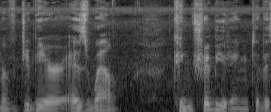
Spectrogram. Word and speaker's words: Jabir: under the name of Geber as well, contributing to the pseudepigraphic tradition around him. But of course, they totally mispronounced his name, leading to a distinct pseudepigraphic tradition around the name Geber, which contains some of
